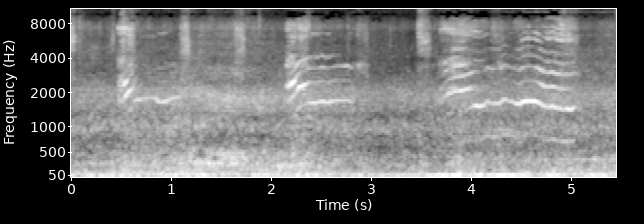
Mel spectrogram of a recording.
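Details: Angry pet cat meowing, said to look adorable when he meows; a few drawn-out, slightly wavering meows with faint harmonics over steady low background rumble, with some human talk nearby.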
